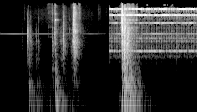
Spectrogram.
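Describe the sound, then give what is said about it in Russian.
A few dull knocks and clunks as a front door is being locked, then a telephone bell suddenly starts ringing loudly and keeps jangling steadily to the end. “Запирая входную дверь, он услышал дребезжание телефона.”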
